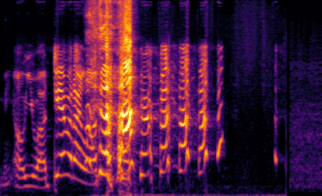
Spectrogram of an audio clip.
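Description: Two young women laugh loudly.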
